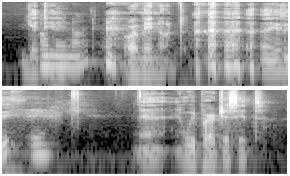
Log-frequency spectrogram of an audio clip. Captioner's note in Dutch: lacht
